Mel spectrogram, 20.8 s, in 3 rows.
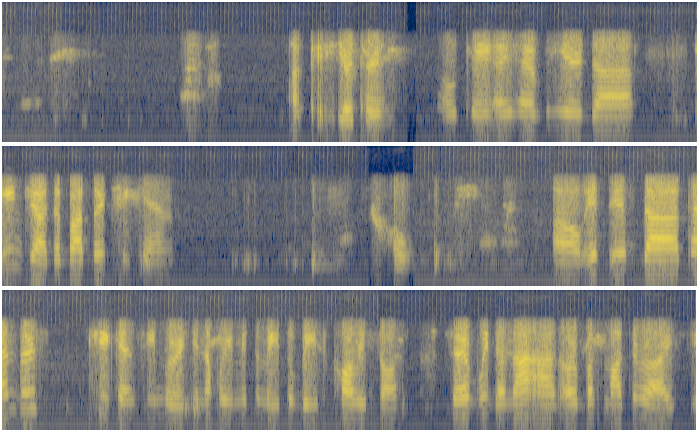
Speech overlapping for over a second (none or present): none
